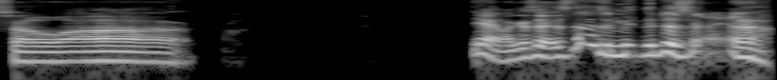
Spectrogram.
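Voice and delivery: breaking, cracking voice mid-line. Talking with a friend, voice cracking. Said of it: "my voice is keeps cracking".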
